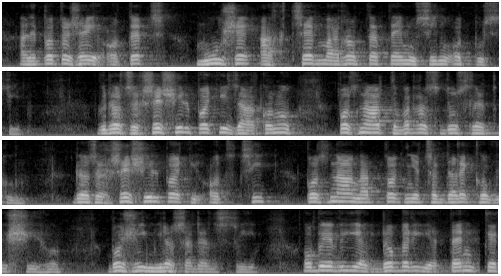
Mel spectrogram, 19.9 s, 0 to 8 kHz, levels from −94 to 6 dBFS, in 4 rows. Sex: male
